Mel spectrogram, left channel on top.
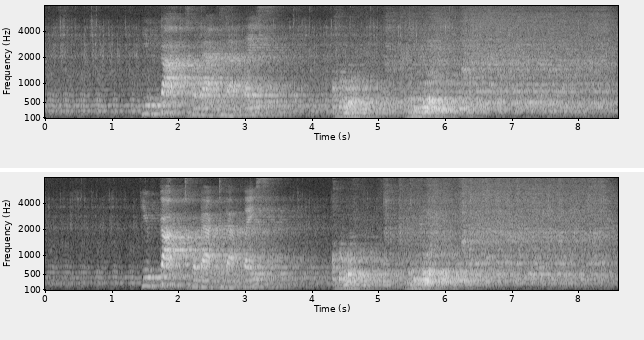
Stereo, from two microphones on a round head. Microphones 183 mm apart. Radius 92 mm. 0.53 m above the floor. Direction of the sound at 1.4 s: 60° right (ahead or behind).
